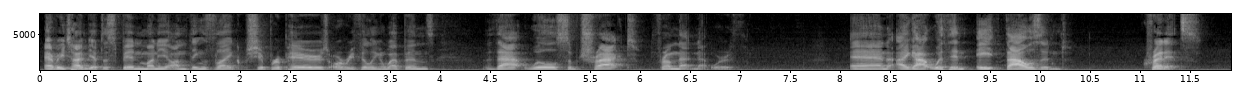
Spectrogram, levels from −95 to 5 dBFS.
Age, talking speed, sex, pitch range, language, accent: 30-49, 145 wpm, male, 115-145 Hz, English, American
